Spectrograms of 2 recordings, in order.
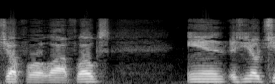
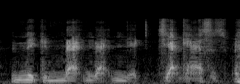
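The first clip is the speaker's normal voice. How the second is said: mocking under breath; 9 semitones lower, 15 dB quieter, slower than usual. Mocking the Young Bucks.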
